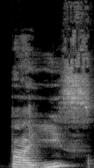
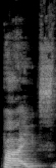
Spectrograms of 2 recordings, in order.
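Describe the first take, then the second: First: "país" stressed on the final "ís"; "país" said pa-EES, in two syllables; stress on last syllable. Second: "pais" stressed on "pa", falling away after it; "pais" said PA-is, front-stressed; stress on first syllable. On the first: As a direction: push the weight to the end of "país". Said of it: "with the emphasis at the end". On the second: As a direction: hit the opening "pa" of "pais". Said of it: "The emphasis is on the pa". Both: Shown as a demonstration.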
